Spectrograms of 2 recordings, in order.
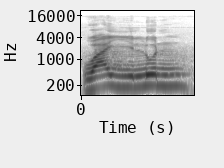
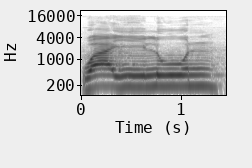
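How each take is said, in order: First: The final syllable is short and direct. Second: The final syllable is drawn out long. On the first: The speaker calls it right. "lun langsung ya, tidak panjang" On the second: The speaker calls it wrong. "tidak boleh wailun"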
